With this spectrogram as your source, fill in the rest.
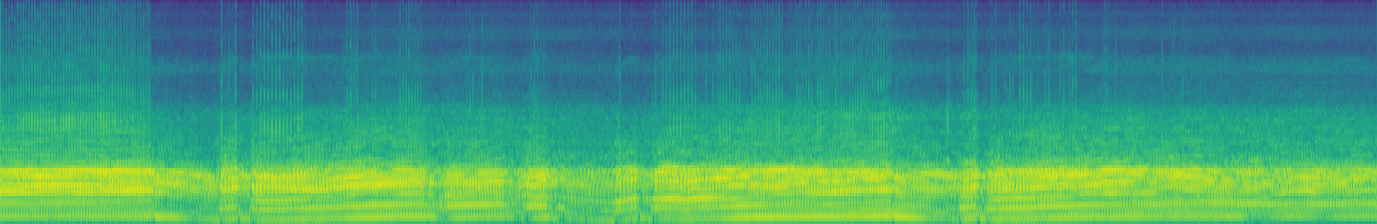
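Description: Muddy water splashes and sprays around spinning tyres.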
